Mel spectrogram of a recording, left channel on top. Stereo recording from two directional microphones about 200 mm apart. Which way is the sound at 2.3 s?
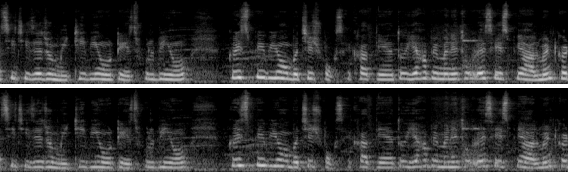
40° left (ahead or behind).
